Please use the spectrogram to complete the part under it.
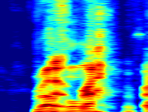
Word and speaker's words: Ravel: Ravel. – Ravel's good. Rhymes with Gravel.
